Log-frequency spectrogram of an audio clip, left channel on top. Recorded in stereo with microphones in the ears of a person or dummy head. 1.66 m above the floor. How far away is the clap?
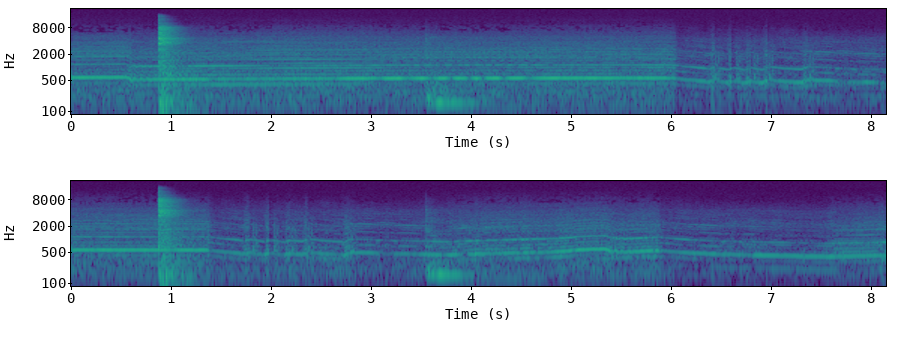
About 2 m.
